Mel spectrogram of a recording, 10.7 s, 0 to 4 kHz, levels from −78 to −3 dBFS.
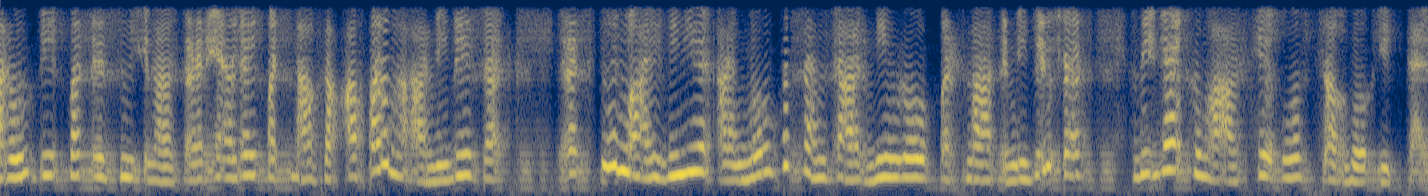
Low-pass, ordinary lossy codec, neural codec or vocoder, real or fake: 3.6 kHz; none; codec, 16 kHz, 0.5 kbps, FreqCodec, smaller model; fake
